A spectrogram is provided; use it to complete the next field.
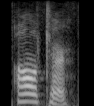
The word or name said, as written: altar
